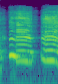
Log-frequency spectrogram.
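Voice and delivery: high, loud mock sobs; mock sobbing. Convict crying in court, hammed-up sobbing. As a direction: sob it out in a hammed-up way.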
